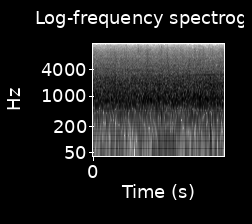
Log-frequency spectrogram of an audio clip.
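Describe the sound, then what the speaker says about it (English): Muted applause fills a small room after a stand-up comedy set, a steady, even wash of clapping from a modest crowd, unbroken and moderately loud throughout. "Muted applause. Nothing like it."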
